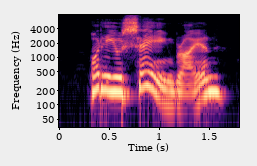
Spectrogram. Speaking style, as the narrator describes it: Nina asked shakily

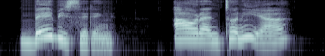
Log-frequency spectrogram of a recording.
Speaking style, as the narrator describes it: She laughed with crazy relief

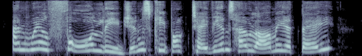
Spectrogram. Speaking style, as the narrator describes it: she cried

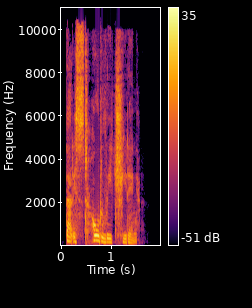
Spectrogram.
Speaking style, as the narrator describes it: Struggling to maintain my resolve, I growled

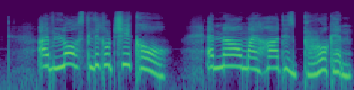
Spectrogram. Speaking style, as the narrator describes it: she cried

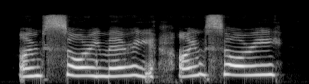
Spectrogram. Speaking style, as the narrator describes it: her muffled cries repeated

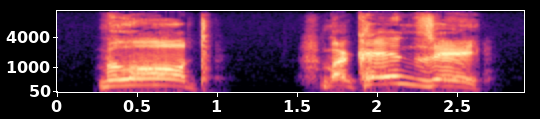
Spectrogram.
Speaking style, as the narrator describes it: shouted

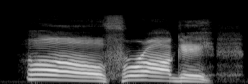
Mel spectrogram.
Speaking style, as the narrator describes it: groaned Dad

